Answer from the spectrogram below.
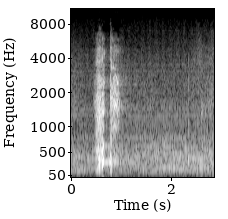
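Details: Two quick coughs in close succession, then quiet room noise, from a judge reading aloud in a courtroom during a murder trial.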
